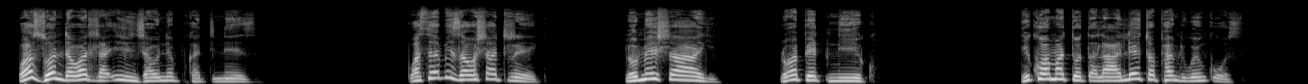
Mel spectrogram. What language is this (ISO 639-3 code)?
nde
